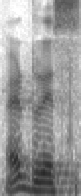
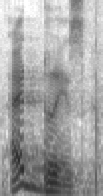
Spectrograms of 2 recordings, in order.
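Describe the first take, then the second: First: The stress is on the second syllable. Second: The stress is on the first syllable. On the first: It is used as a verb. "Verb के रूप में तो रेस पे जोर होगा, एड धीरे से बोलेंगे" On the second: It is used as a noun. "Noun के रूप में तो एड पे जोर होगा"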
